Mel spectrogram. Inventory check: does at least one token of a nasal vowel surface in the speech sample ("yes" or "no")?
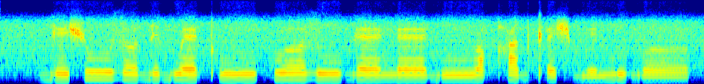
no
